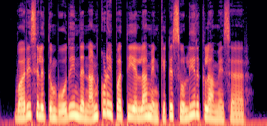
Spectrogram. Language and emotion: Tamil, sad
